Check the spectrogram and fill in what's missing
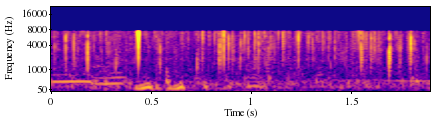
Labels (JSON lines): {"label": "biophony, cascading saw", "recorder": "SoundTrap 600 or HydroMoth"}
